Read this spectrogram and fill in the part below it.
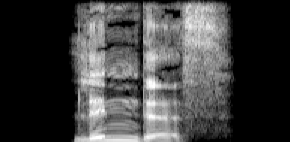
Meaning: strong/mixed nominative/accusative neuter singular of lind
- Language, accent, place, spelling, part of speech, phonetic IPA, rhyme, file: German, Germany, Berlin, lindes, adjective, [ˈlɪndəs], -ɪndəs, De-lindes.ogg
